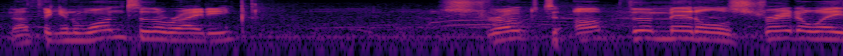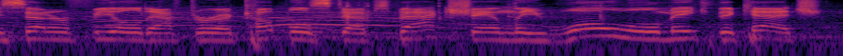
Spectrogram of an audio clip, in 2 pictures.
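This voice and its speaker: A man's voice: high-pitched, fairly even intonation, moderate pace, noisy background. A young man doing radio play-by-play of a live game in clipped, descriptive phrases. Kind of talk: live sports commentary.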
